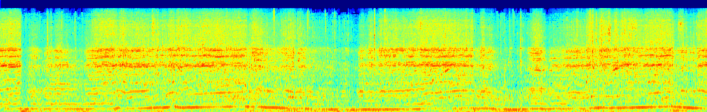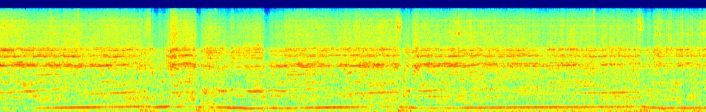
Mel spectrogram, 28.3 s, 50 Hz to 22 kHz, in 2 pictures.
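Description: Peugeot 106 rally car's engine at high revs, heard from inside the cabin. The pitch climbs through each gear and drops sharply at the upshifts, several times, and twice sags and rises again as the car slows for a bend and accelerates out.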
